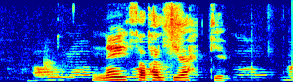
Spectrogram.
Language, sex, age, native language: Icelandic, female, 8, Icelandic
